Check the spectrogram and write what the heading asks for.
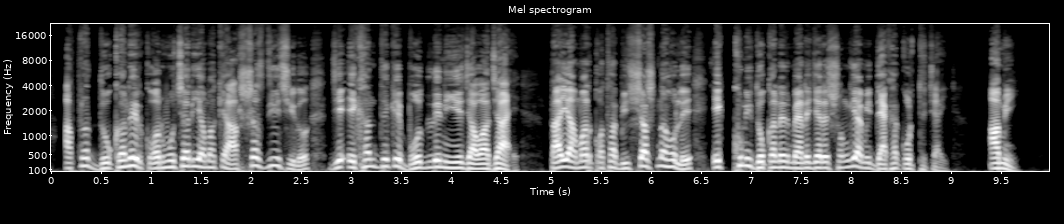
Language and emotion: Bengali, angry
